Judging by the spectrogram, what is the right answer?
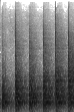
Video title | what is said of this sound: Surface Laminate Repair | working across, sounds quite dull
